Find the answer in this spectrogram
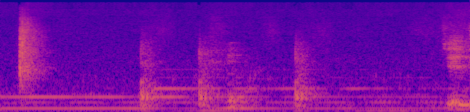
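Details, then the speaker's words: Several short, sharp clicks from the instructor's knee during a seated chair hamstring stretch, over background music: harmless normal knee joint clicking. "that was my knee clicking it's just the normal noises"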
